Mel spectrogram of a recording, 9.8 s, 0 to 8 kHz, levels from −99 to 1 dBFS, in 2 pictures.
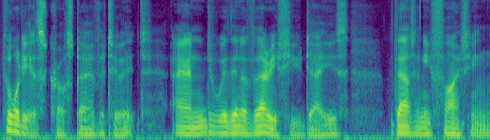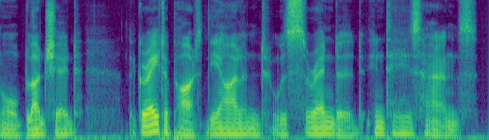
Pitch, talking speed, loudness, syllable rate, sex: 85 Hz, 165 wpm, -19 LUFS, 4.9 syllables/s, male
